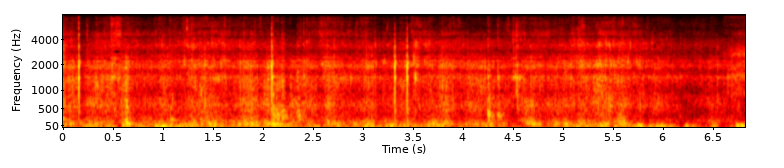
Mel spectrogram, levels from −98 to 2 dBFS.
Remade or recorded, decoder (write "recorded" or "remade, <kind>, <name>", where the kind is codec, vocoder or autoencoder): recorded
